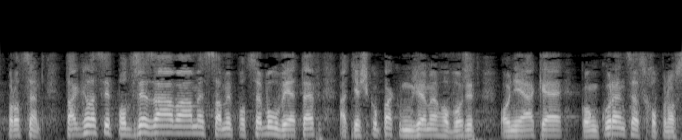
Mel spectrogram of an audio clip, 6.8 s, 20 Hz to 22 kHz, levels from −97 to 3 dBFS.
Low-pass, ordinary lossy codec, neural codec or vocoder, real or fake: 5.4 kHz; none; none; real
